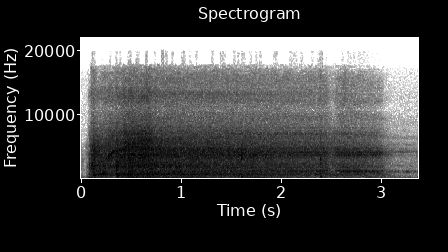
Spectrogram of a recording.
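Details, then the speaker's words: Toyota (Corolla/Camry type) throttle body IAC valve, not working hours earlier; AC on, idle-up works, engine settles to steady, smooth idle with no hunting or stumble — normal idle, valve working. "AC, idle up. Okay, the valve's working well."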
